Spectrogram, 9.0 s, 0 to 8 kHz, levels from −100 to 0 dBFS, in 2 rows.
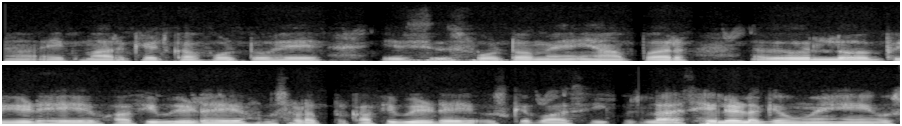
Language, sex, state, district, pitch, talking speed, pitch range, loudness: Hindi, male, Jharkhand, Jamtara, 115 Hz, 155 wpm, 110-115 Hz, -25 LUFS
